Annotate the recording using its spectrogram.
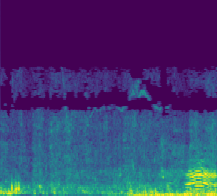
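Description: Wind buffeting the microphone out on an open lake: a low, gusty rumble that swells from about a second in, with a short voice near the end.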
